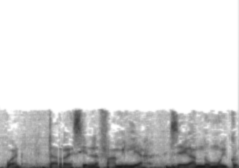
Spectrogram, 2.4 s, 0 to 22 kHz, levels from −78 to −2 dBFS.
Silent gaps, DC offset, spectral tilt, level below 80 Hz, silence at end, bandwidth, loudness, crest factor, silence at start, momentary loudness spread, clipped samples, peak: none; under 0.1%; -6 dB/octave; -30 dBFS; 0 s; 8 kHz; -16 LUFS; 12 dB; 0 s; 7 LU; under 0.1%; -4 dBFS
